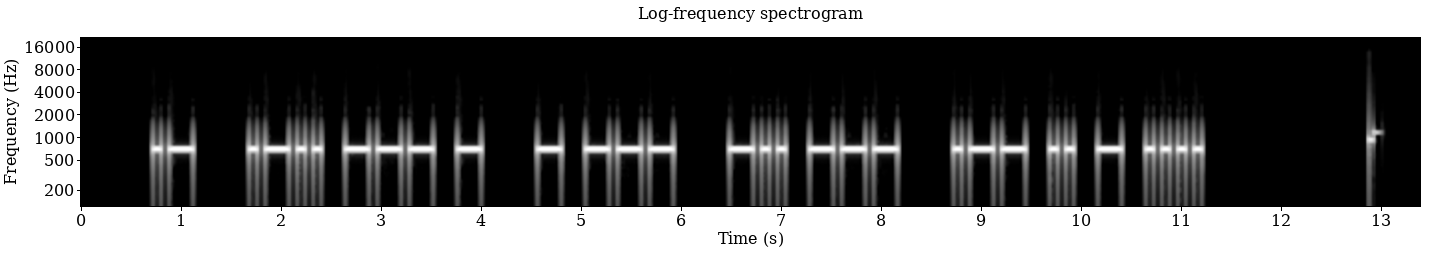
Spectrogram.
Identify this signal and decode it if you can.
Morse code, heard as a keyed tone, about 15 wpm, 700 Hz. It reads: A LOT TO DO WITH
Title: Sets of 5 Words 15wpm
